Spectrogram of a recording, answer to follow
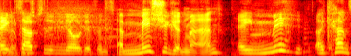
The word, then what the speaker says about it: Michigan: Michigan is how you pronounce the place, not Michigan.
